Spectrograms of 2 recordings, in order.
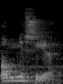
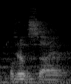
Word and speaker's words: Omnissiah: Is it Omniscia? Omnissiah. Omnissiah. I'll say it right so we get a good roll.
